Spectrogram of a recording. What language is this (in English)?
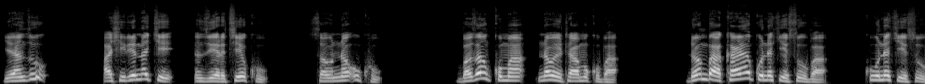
Hausa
